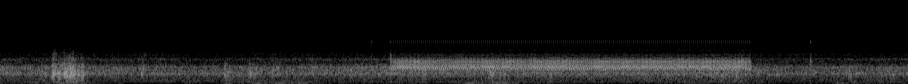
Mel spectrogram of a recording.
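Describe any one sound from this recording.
Wind blows faintly outdoors.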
